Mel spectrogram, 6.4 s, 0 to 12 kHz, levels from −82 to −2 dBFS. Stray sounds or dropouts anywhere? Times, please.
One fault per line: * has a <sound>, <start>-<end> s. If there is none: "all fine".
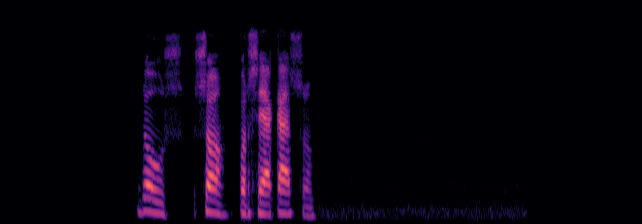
all fine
